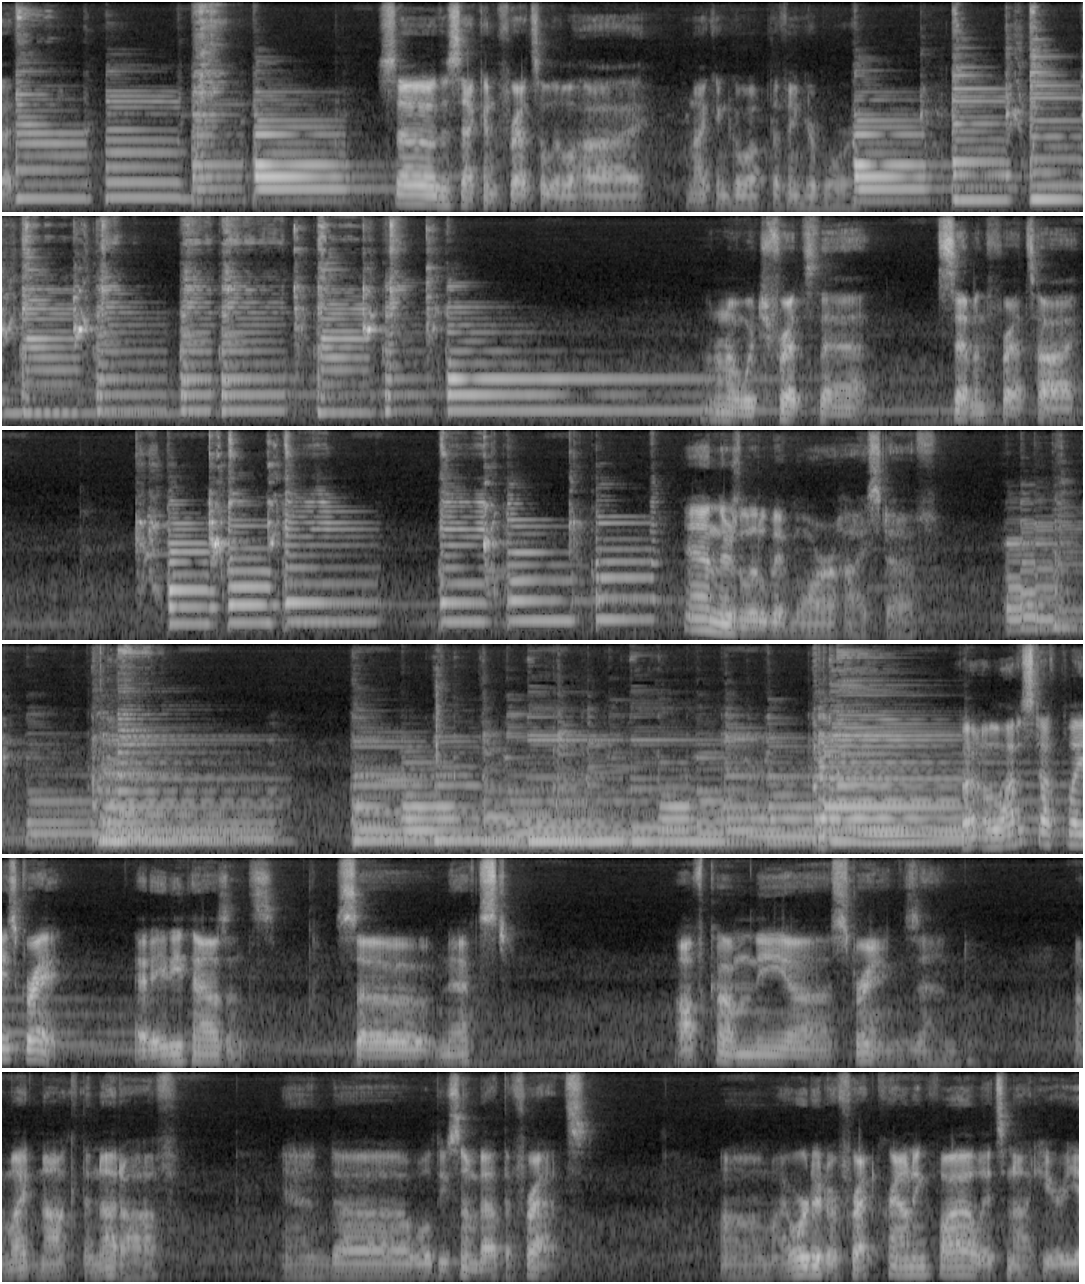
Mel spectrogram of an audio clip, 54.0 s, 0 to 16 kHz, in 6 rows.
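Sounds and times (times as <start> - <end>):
guitar notes plucked: 0.0 - 3.9, 7.0 - 24.3, 26.3 - 39.7.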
